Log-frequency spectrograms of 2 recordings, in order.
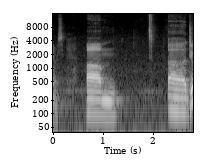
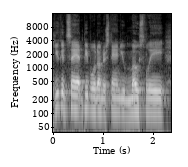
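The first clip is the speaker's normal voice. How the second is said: usual speaking voice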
